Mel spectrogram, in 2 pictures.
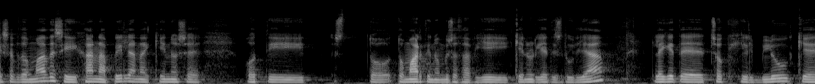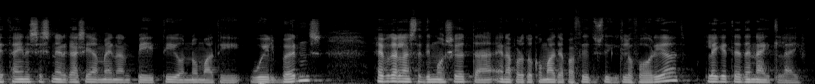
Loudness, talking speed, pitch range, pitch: -29 LUFS, 170 wpm, 110-125 Hz, 115 Hz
